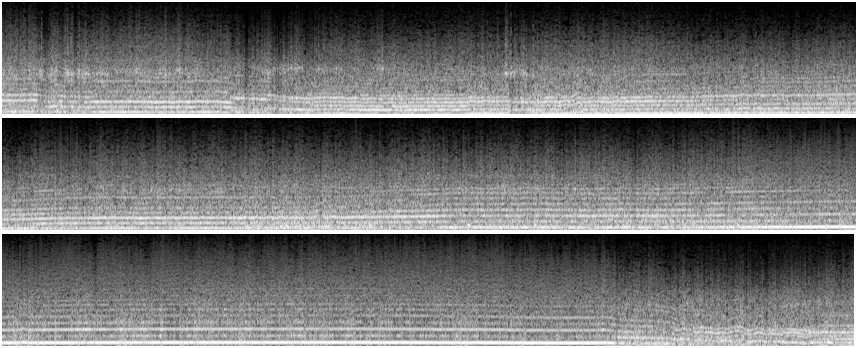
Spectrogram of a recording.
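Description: Racing kart engine heard onboard at race pace. Its revs dip a few seconds in, climb back, hold high and steady for a long stretch, then fall off sharply near the end.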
